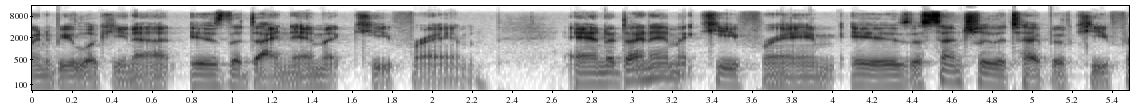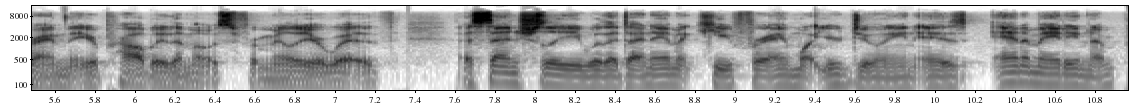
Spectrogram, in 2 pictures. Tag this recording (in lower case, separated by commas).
speech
